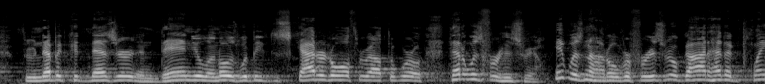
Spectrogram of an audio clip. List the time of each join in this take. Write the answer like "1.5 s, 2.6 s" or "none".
2.2 s, 4.8 s, 5.5 s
